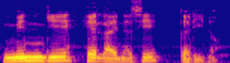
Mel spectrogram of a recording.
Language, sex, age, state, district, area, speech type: Manipuri, male, 45-60, Manipur, Churachandpur, urban, read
